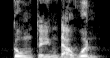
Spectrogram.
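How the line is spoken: Loud restrained anger. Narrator (Vietnamese): lão rất biết kìm nén tức giận, cao giọng nói

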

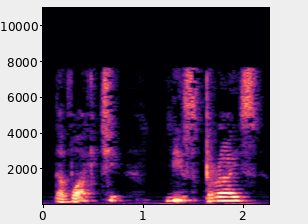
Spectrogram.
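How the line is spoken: Breathless exhale. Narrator (Russian): выдохнула Кэрри

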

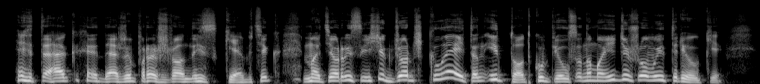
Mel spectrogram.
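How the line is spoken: Speaking through laughter. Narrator (Russian): сквозь смех сумел проговорить Леттроп

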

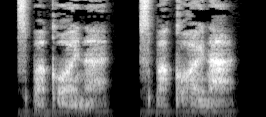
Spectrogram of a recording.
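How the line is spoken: Whispering. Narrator (Russian): шептал

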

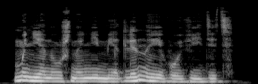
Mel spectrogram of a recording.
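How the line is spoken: Cold, formal. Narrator (Russian): так же холодно и официально сказал Дайм

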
